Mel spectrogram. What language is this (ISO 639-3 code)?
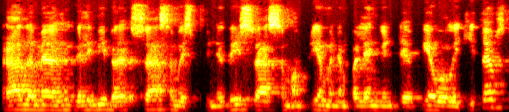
lit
